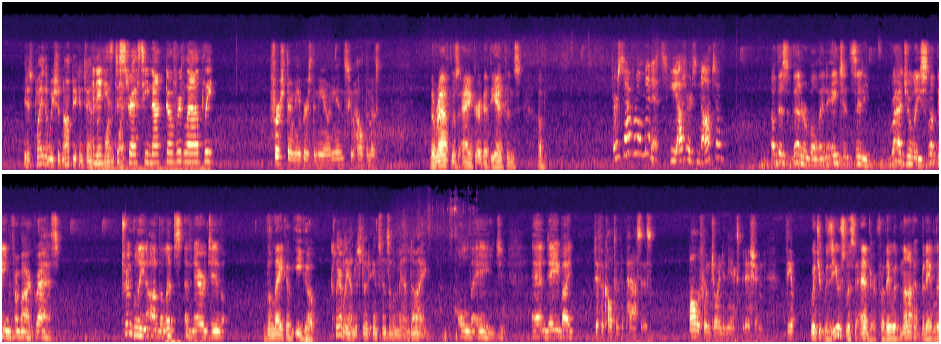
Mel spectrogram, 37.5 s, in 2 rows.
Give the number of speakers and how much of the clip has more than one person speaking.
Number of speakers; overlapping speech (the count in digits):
6, about 2%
